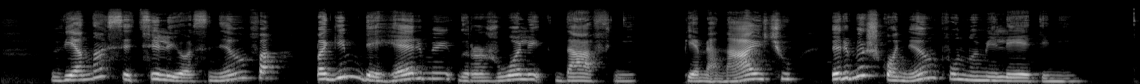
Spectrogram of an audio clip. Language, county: Lithuanian, Kaunas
